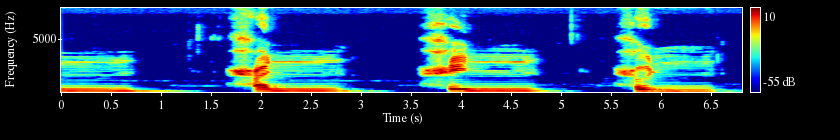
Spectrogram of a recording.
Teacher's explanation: اس کی آواز بالکل حلق سے ادا ہوتی ہے، حلق کے درمیان والے حصہ سے۔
